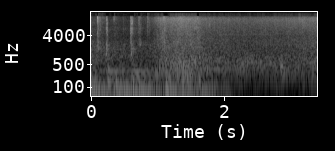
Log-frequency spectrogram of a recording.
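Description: Ocean waves at Puri beach in Odisha, India, a steady roar of surf with some wind rush, loud for the first two seconds and then easing to a softer wash.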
